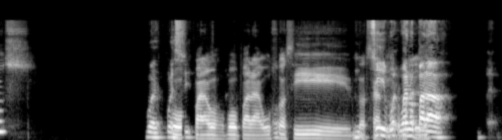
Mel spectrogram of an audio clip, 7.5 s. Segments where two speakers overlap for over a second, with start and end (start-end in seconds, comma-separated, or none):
5.3-6.5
